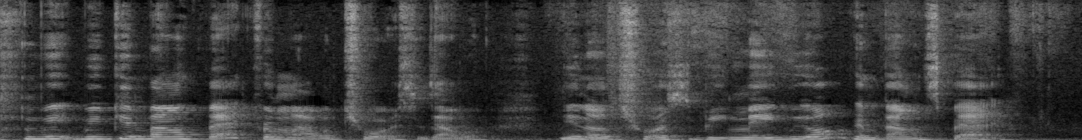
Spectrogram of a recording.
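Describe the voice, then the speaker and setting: The woman's pitch swings very widely. Her pace is moderate. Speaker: vlogger. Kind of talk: casual monologue.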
